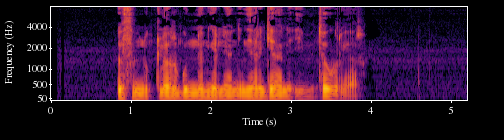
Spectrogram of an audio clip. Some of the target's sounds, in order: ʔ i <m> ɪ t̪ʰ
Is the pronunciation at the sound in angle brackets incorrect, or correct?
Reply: correct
